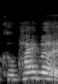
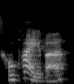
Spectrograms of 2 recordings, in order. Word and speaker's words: copaiba: that on a slide there's a multitude of different ways that I hear this oil pronounced and I think that what we typically tend to say now is copaiba I know that in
